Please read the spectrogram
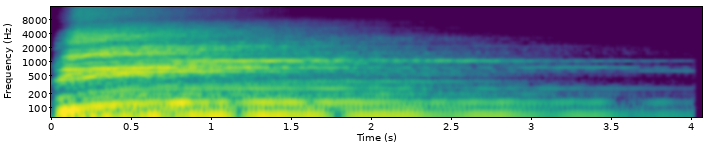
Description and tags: a modulated sting, a bit organic with some wah
modulated, scary, spooky, organ, shock, terror, sting, sci-fi, haunted, suspense, thrill, wierd, synth, digital, creepy, drama, surprise, sinister, dramatic, electronic, horror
